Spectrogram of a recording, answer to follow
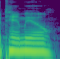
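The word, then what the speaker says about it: Tamiyo: got we got one Tomo main deck and one uh sideboard um Tomo tamamo uh I I just use the Japanese pronunciation because she's from the kamigawa um plane uh and then you've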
